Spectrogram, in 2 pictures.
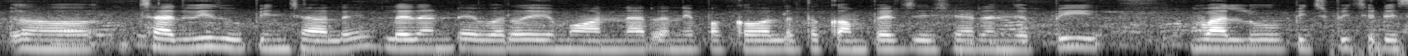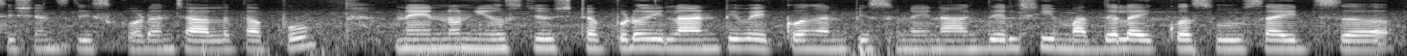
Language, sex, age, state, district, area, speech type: Telugu, female, 18-30, Telangana, Yadadri Bhuvanagiri, urban, spontaneous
